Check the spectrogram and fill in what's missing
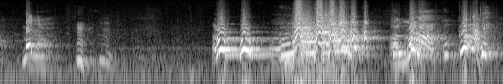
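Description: A person mimics a puppy with a series of high, yappy barks and whimpers, several short bursts in a row, with other voices chiming in close by.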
